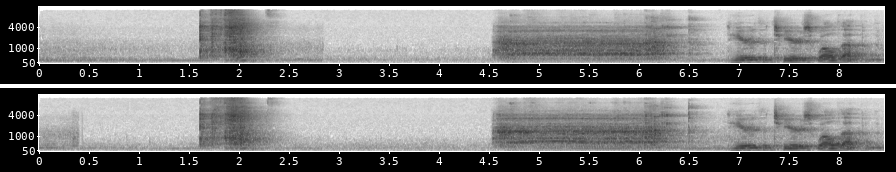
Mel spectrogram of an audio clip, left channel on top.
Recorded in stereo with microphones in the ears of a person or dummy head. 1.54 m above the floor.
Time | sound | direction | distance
1.6 | a crack | 10° left (ahead or behind) | 1.1 m
4.5 | a blender | 30° right (ahead or behind) | 1.6 m
6.9 | a man speaking | centre (ahead or behind) | 0.8 m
